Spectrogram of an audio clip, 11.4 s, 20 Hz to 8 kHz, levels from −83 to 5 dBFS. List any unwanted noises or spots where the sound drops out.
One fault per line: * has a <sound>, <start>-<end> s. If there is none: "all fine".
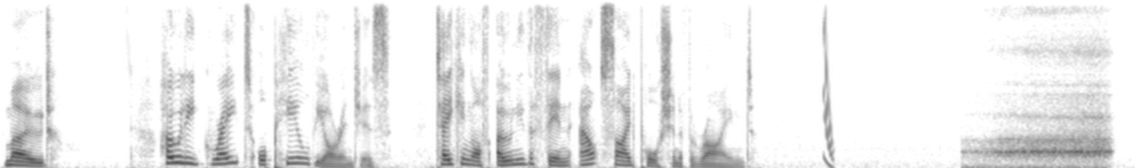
* has a chirp, 8.2-8.3 s
* has a breath, 9.6-11.1 s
